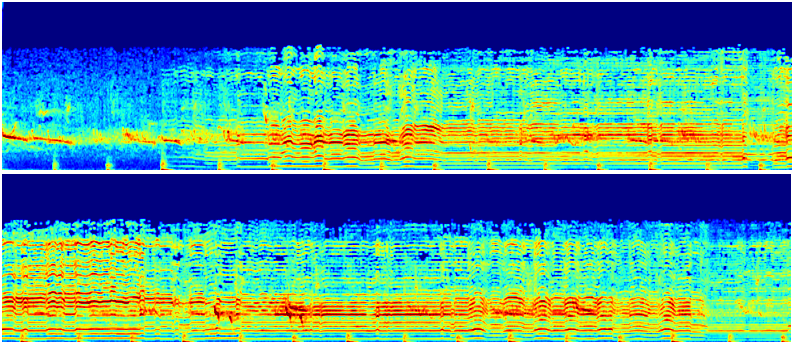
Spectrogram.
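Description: A flute plays a lilting, stepwise little tune while the player taps a steady, even beat with a foot underneath, with no voices.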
